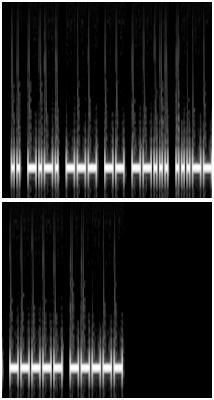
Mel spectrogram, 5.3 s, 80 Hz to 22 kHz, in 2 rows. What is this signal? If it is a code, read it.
Morse code, heard as a keyed tone, about 43 wpm, 700 Hz. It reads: ICOM7300
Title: Speed-Racing Common QSO Phrases Encore - 35wpm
